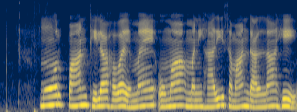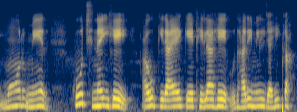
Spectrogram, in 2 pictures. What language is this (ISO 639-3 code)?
hne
